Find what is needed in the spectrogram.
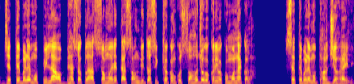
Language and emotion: Odia, angry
